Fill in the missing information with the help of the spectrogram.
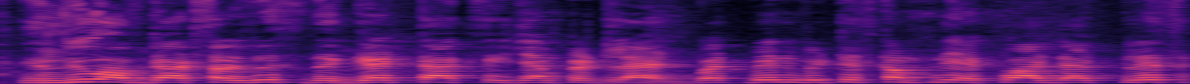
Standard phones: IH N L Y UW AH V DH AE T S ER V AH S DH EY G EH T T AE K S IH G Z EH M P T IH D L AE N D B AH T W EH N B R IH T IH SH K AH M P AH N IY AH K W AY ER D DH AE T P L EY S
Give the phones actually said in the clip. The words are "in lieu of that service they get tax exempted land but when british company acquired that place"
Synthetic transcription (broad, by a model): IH N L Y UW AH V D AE T S ER V AH S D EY G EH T T AE K S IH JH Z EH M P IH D L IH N B AH T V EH N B IH T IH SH K AH M P AH N IY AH K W AY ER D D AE T P L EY S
